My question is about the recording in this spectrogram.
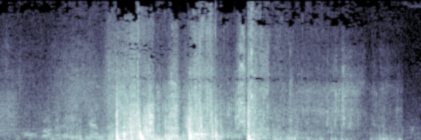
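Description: A snowboard scraping and knocking against snow and a tree, with several sharp scrapes and knocks in the middle seconds and voices mixed in.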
